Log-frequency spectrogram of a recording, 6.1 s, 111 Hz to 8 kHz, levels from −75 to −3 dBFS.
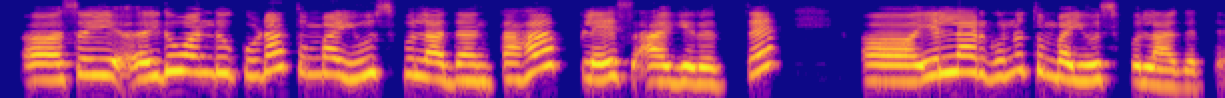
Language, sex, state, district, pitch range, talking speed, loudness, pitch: Kannada, female, Karnataka, Chamarajanagar, 240-335 Hz, 125 wpm, -14 LUFS, 265 Hz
